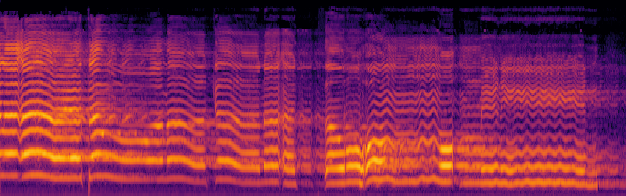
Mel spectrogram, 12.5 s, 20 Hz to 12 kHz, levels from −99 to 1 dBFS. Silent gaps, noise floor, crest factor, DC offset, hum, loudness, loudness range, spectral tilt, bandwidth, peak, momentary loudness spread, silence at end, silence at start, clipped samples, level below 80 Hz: none; -45 dBFS; 18 dB; under 0.1%; 50 Hz at -70 dBFS; -20 LUFS; 8 LU; -2 dB/octave; 9.2 kHz; -2 dBFS; 15 LU; 0.2 s; 0 s; under 0.1%; -70 dBFS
